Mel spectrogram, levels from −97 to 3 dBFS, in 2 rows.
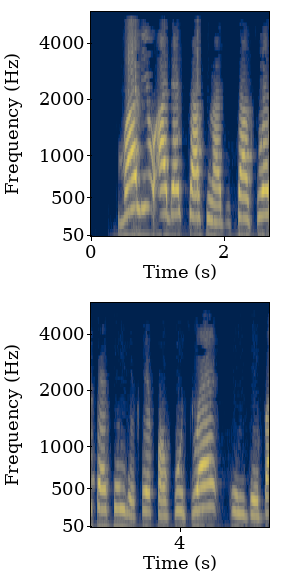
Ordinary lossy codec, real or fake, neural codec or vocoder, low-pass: MP3, 24 kbps; real; none; 5.4 kHz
